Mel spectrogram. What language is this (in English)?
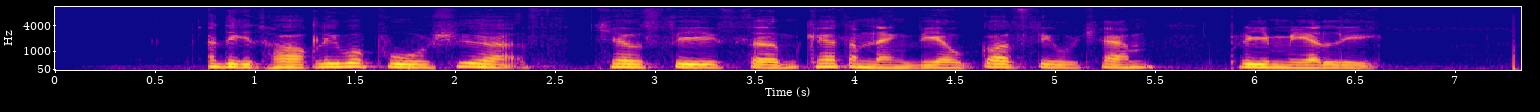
Thai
